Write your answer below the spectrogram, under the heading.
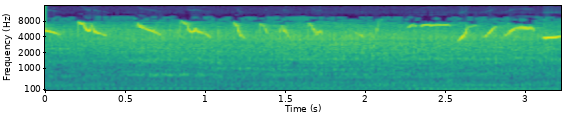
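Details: Oriental white-eye song played to stimulate caged birds to sing, heard as high, thin descending slurred whistles in quick succession, with a steady low hum underneath.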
